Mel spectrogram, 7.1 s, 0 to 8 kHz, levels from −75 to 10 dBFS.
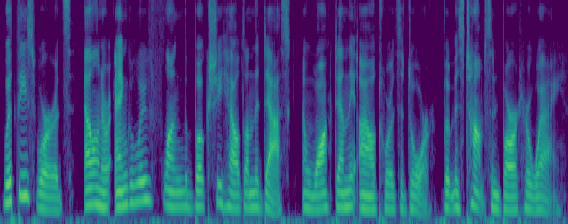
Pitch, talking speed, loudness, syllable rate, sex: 155 Hz, 230 wpm, -19 LUFS, 5.5 syllables/s, female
